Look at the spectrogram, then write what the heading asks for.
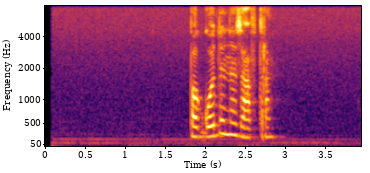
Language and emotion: Russian, neutral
